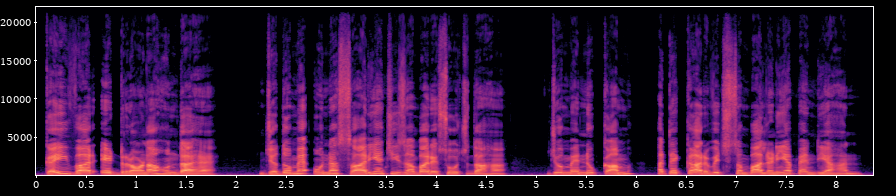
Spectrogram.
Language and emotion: Punjabi, fearful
